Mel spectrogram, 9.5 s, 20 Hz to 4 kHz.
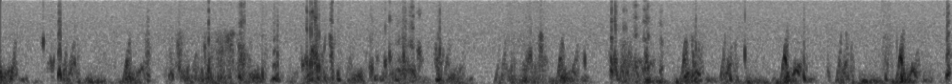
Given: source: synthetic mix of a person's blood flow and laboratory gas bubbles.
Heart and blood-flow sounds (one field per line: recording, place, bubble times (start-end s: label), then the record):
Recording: Doppler ultrasound of blood flow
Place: precordium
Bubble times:
0.08-0.18 s: bubbles
0.41-0.65 s: bubbles
0.72-0.77 s: bubbles
1.45-1.52 s: bubbles
1.64-2.49 s: bubbles
2.60-2.67 s: bubbles
2.69-2.83 s: bubbles
2.98-3.43 s: bubbles
3.68-4.24 s: bubbles
4.33-4.45 s: bubbles
5.06-5.48 s: bubbles
5.83-5.89 s: bubbles
6.08-6.55 s: bubbles
6.59-6.64 s: bubbles
6.89-7.04 s: bubbles
7.26-7.49 s: bubbles
8.01-8.10 s: bubbles
8.45-8.51 s: bubbles
8.82-8.92 s: bubbles
9.43-9.53 s: bubbles
From the record:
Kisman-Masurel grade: 232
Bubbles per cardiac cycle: several, 3 to 8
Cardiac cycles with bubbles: 50 to 99%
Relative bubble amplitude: moderate (0.250 to 0.450)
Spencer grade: 3 (all of the cardiac periods contain showers or single bubble signals, but not dominating or overriding the cardiac motion signals)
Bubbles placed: only in the low amplitude regions of the cardiac cycle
